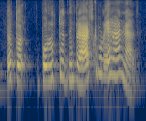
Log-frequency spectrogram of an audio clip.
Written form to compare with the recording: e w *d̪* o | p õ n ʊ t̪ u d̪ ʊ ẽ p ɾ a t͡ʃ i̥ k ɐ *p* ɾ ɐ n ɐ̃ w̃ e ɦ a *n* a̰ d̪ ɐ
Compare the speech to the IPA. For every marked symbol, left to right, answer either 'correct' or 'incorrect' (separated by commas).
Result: incorrect, correct, correct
